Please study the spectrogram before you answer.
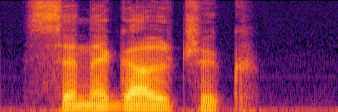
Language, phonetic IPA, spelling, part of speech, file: Polish, [ˌsɛ̃nɛˈɡalt͡ʃɨk], Senegalczyk, noun, Pl-Senegalczyk.ogg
